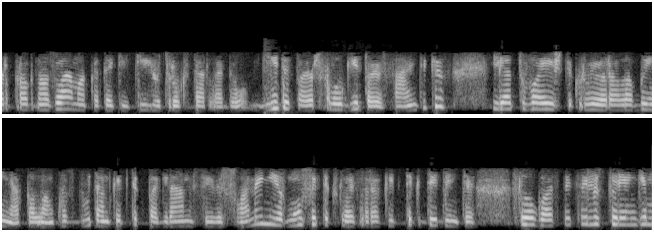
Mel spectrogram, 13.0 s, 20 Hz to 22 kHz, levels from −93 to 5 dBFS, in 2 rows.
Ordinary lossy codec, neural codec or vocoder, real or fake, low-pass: MP3, 24 kbps; none; real; 7.2 kHz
